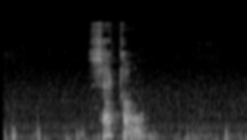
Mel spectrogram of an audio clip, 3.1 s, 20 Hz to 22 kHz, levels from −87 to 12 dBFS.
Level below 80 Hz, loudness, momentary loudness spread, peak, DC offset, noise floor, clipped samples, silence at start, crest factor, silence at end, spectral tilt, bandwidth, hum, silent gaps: -54 dBFS; -28 LUFS; 26 LU; -10 dBFS; under 0.1%; -52 dBFS; under 0.1%; 0.05 s; 22 dB; 0.25 s; -5 dB/octave; 11.5 kHz; none; none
